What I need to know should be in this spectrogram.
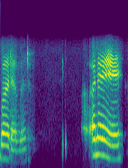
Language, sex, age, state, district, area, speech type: Gujarati, female, 30-45, Gujarat, Anand, urban, conversation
